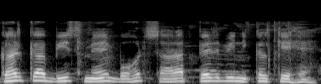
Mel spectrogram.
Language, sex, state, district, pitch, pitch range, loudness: Hindi, male, Arunachal Pradesh, Longding, 145 Hz, 135-160 Hz, -16 LUFS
